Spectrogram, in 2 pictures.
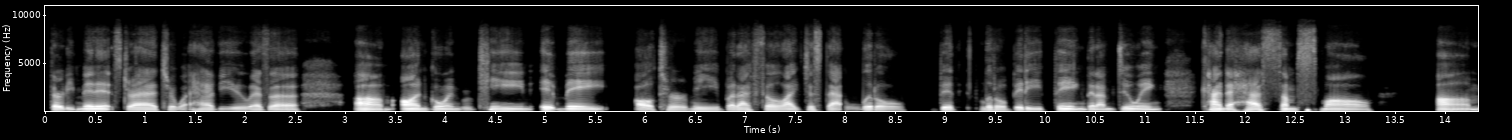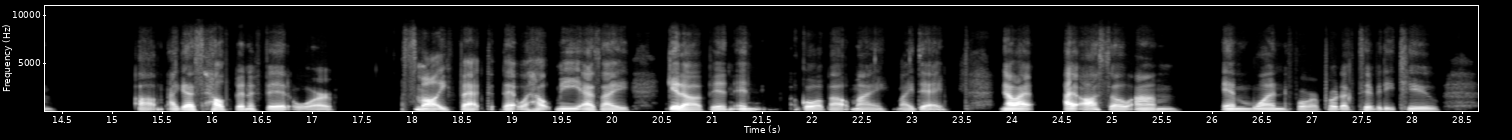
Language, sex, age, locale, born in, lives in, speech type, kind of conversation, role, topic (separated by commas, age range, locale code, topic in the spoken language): English, female, 50-54, en-US, United States, United States, conversation, unstructured, none, What is the best small habit that has improved your day lately?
